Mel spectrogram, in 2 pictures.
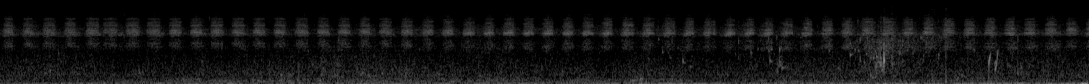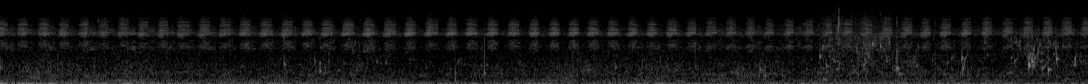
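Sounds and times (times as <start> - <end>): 
cicadas buzzing chorus in the morning at a Mediterranean calanque beach: 0.0 - 21.7
water on a fine gravel beach shore: 0.0 - 21.7
water splash: 8.5 - 10.0, 19.0 - 21.7.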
